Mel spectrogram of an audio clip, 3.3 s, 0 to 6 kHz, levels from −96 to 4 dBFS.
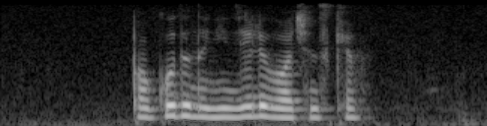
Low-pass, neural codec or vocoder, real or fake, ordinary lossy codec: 5.4 kHz; none; real; none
